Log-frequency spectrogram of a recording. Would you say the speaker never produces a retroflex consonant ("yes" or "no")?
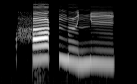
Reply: yes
